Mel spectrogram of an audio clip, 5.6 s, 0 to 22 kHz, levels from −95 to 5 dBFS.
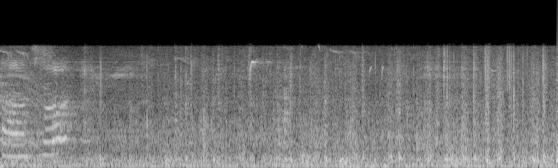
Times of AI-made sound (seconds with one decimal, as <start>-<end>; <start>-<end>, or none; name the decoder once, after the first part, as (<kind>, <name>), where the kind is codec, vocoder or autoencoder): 0.4-1.5 (codec, SNAC); 4.2-4.8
